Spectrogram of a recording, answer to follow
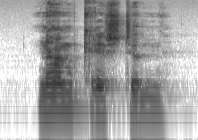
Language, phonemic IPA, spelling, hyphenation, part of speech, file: Dutch, /ˈnaːmˌkrɪs.tən/, naamchristen, naam‧chris‧ten, noun, Nl-naamchristen.ogg
- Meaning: false Christian, a Christian (practising or nominal) who doesn't adhere to orthodox Pietist standards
